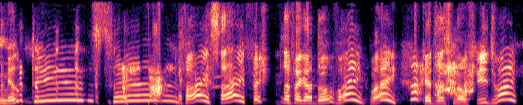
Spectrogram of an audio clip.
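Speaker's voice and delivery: mock exasperated.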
